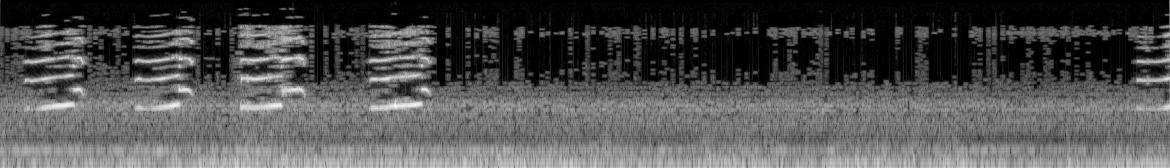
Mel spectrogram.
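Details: Male bald eagle hollering at an intruder in the nest tree, southwest Florida, February morning, protecting two chicks; four bursts of high stuttering piping calls early, then only strong low wind rumble.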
